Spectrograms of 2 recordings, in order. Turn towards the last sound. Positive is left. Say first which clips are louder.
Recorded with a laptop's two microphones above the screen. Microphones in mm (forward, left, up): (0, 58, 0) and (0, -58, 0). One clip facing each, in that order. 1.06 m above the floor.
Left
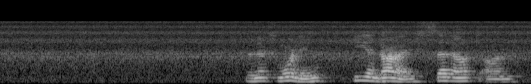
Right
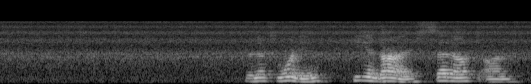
# right 2 dB
turn(degrees=-35)  # may be behind; listen again after turning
